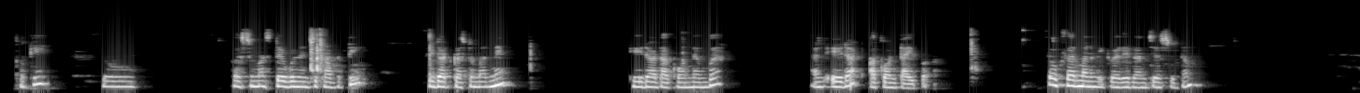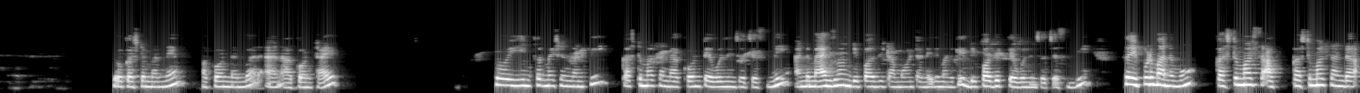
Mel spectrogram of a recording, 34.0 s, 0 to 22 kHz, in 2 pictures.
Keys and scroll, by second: 0.7 ;, 5.8 c, 7.1 ., 9.0 a, 9.7 ., 12.2 a, 12.9 ..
